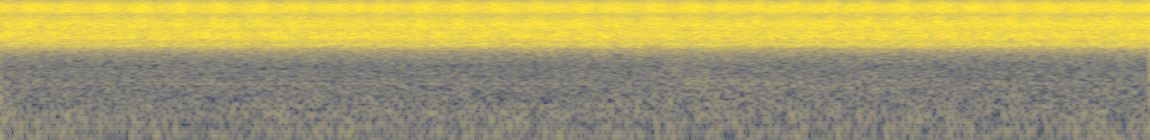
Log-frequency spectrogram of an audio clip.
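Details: Summer park cicada chorus: a constant, high, sizzling drone that never pauses, with only a faint low rumble underneath.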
